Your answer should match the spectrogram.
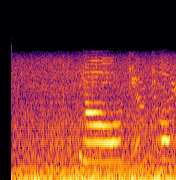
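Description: A single high voice held for about half a second, about a second in, over the steady low rumble of a car's cabin.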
